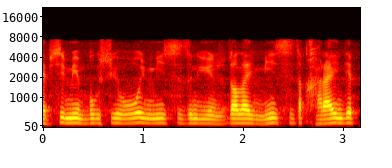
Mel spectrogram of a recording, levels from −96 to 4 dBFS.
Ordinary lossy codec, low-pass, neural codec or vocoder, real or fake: none; 7.2 kHz; none; real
